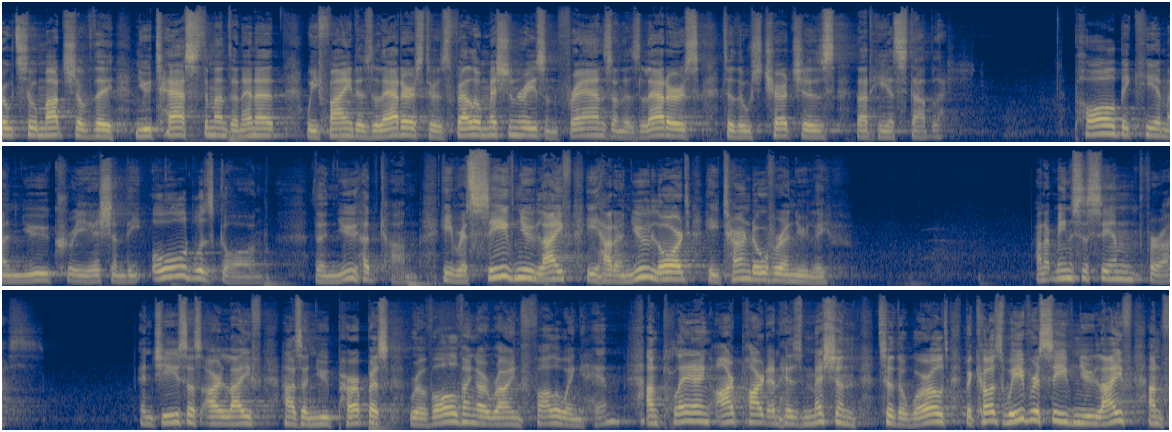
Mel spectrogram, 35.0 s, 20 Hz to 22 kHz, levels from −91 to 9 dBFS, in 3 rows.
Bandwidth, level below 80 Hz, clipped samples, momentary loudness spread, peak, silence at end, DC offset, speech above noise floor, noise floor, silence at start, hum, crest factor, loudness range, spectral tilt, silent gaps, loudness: over 20 kHz; -64 dBFS; under 0.1%; 12 LU; -2 dBFS; 0 s; under 0.1%; 44 dB; -67 dBFS; 0 s; none; 22 dB; 8 LU; -3 dB/octave; none; -23 LUFS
